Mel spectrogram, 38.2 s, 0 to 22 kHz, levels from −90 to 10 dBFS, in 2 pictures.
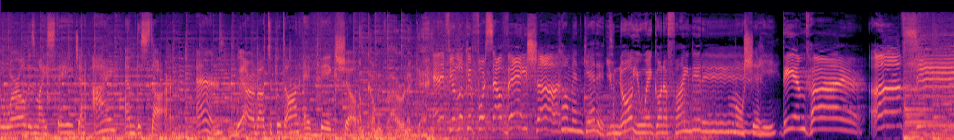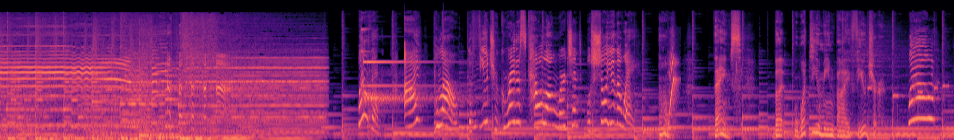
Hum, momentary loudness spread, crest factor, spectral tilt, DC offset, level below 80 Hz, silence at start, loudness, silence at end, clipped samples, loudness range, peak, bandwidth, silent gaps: none; 8 LU; 16 dB; -4 dB/octave; under 0.1%; -26 dBFS; 0 s; -16 LUFS; 0 s; under 0.1%; 5 LU; 0 dBFS; 16 kHz; none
